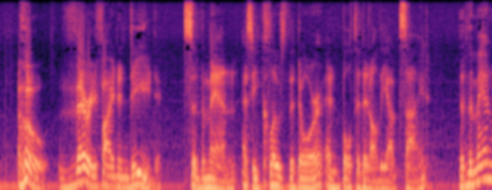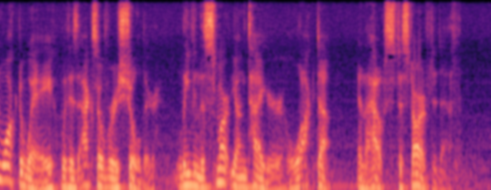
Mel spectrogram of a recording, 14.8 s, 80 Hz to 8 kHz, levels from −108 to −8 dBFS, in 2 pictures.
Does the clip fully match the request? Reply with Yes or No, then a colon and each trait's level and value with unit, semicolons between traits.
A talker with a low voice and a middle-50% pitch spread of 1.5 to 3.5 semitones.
No: low, 105 Hz; average, 4.6 semitones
